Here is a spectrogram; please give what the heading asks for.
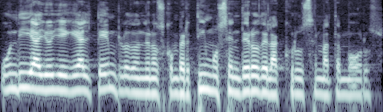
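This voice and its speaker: Pastor guy preaching, high voice, goes quiet then loud. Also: level tone, a little fast. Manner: preaching with swings between soft asides and loud outbursts. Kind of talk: sermon.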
